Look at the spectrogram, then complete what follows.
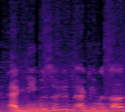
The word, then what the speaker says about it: Agni Mazud: So we're seeing Agni Mazud, how are we pronouncing it? Agni Mazud, yeah.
